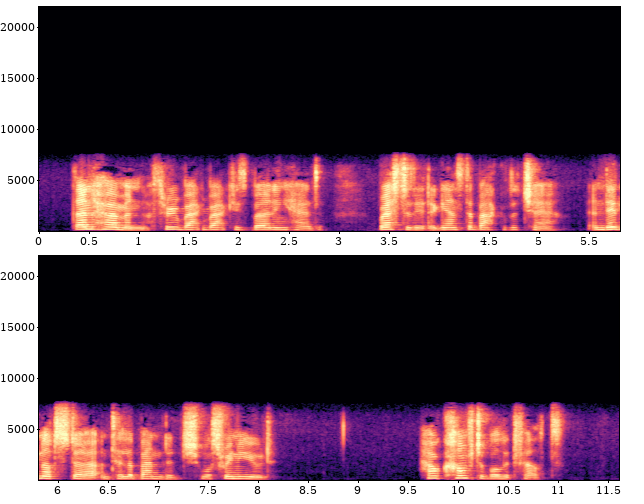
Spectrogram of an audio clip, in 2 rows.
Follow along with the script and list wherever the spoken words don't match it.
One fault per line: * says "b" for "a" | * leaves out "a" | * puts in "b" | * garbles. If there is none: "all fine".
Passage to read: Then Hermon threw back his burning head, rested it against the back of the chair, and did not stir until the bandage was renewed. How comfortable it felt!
* puts in "back"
